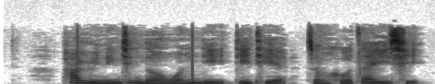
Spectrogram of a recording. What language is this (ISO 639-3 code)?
zho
